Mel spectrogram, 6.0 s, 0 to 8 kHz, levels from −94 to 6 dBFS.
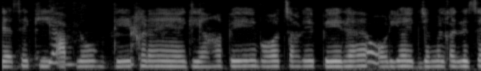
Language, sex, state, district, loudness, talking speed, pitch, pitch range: Maithili, female, Bihar, Darbhanga, -39 LUFS, 200 wpm, 215 Hz, 210-220 Hz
